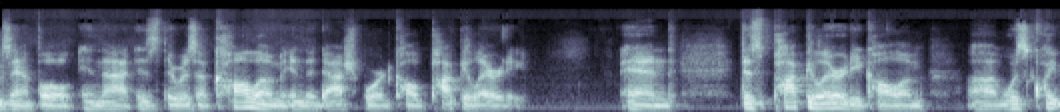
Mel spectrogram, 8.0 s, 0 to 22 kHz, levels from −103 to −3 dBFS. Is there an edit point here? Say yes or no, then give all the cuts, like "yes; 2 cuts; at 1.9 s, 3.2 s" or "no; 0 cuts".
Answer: no; 0 cuts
